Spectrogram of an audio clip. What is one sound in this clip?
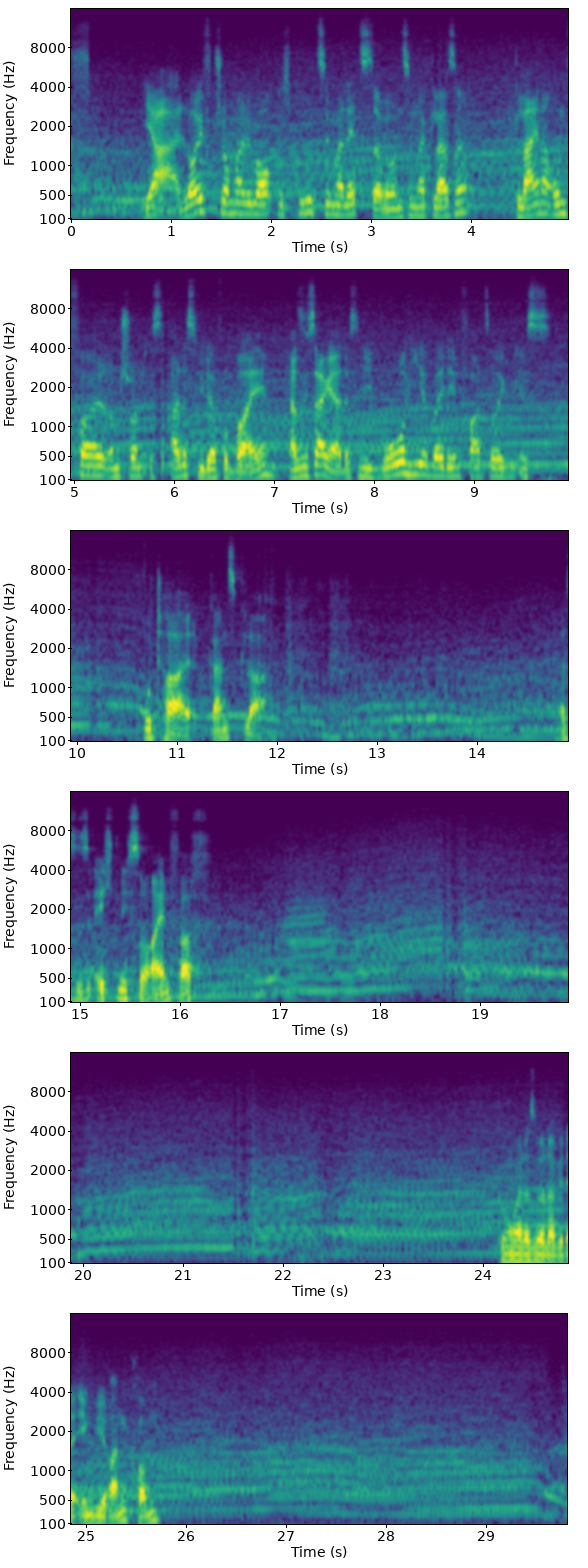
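A racing car engine roars, revving up and dropping as it shifts gears.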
